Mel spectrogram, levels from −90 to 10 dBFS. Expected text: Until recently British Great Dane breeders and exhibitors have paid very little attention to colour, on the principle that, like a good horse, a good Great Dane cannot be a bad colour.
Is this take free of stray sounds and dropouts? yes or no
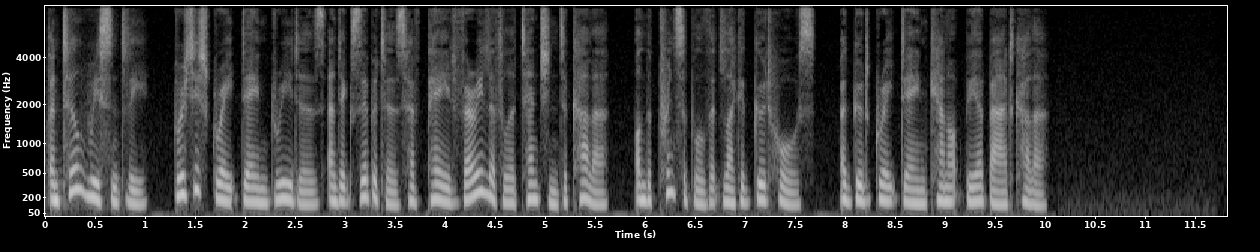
yes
